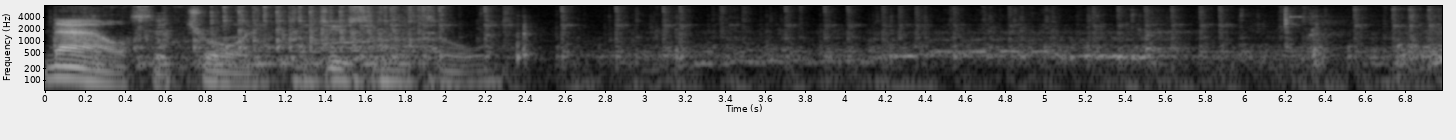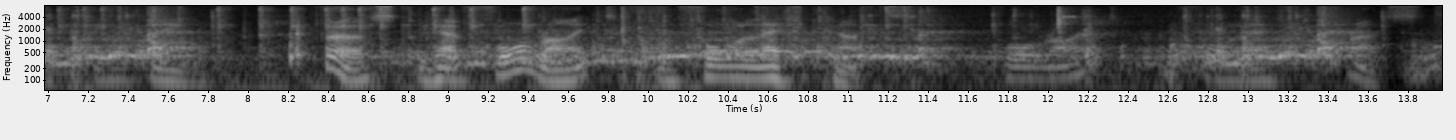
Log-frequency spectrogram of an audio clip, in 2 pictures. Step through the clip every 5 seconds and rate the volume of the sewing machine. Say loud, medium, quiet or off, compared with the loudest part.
medium, loud, loud.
